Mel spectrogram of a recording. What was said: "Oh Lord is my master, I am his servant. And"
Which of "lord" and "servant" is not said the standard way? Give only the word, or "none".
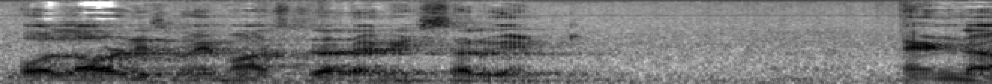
none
